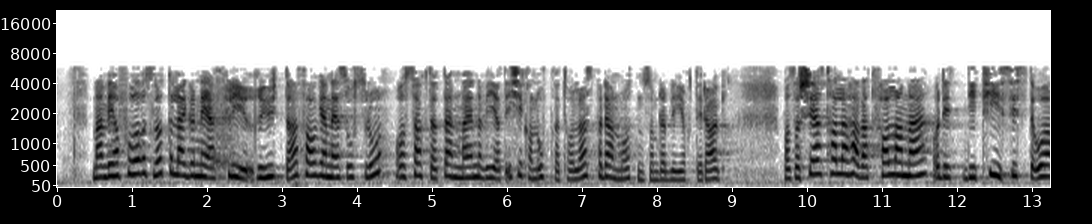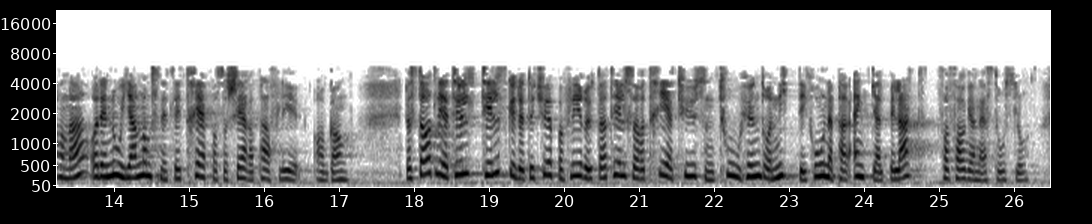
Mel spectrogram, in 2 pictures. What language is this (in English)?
Norwegian Nynorsk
